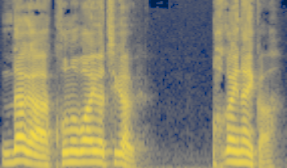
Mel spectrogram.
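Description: A man acting a higher-voiced, thoughtful male sleuth. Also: big pitch swings, clear, resonant tone. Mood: explaining, intent. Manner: deliberate, explanatory, rhetorical questioning. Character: thoughtful, analytical man reasoning out a mystery. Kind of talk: amateur voice drama acting.

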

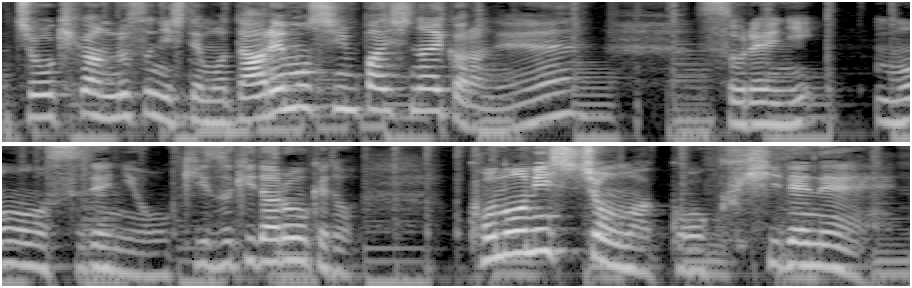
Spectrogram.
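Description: A woman acting in an audio drama as a bossy, sharp-tongued mission leader, blunt and self-assured, with feminine phrasing. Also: mid-range voice, natural voice. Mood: bossy, brisk.

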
